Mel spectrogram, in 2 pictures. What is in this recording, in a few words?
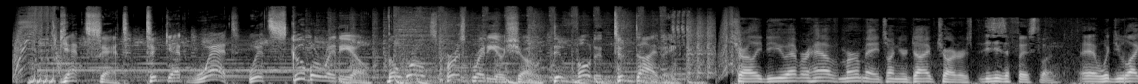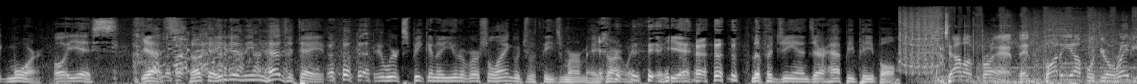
Promo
